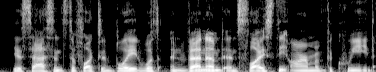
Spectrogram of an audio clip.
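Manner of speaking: ordinary talk, nothing marked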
